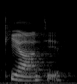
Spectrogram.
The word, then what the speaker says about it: Chianti: That's Chianti. – My red wine. Chianti. Did I say Chianti? – Yeah. – What is it? – Chianti.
